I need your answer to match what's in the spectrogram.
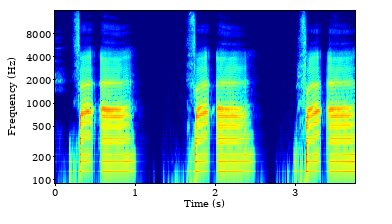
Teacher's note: Maka hamzanya dibaca harokatnya fathah, dibaca dengan vokal a karena harokatnya fathah, tipiskan pelafalannya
